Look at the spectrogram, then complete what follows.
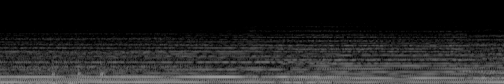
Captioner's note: knocking on door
